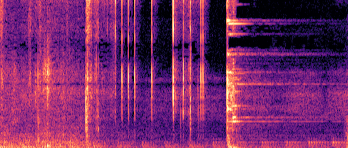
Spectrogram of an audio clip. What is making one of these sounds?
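Short electronic clicks tick as menu items are selected.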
